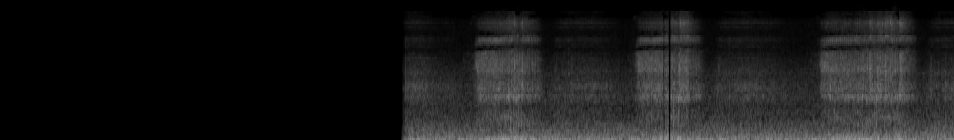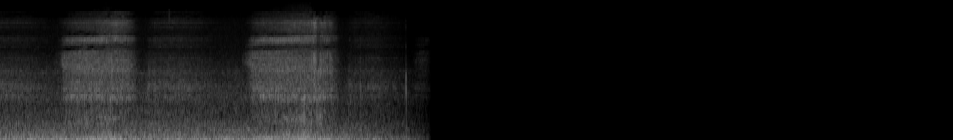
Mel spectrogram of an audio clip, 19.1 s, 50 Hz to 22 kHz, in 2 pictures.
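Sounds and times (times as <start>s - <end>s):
snoring: 4.6s - 7.4s, 8.1s - 11.1s, 12.0s - 13.1s.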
